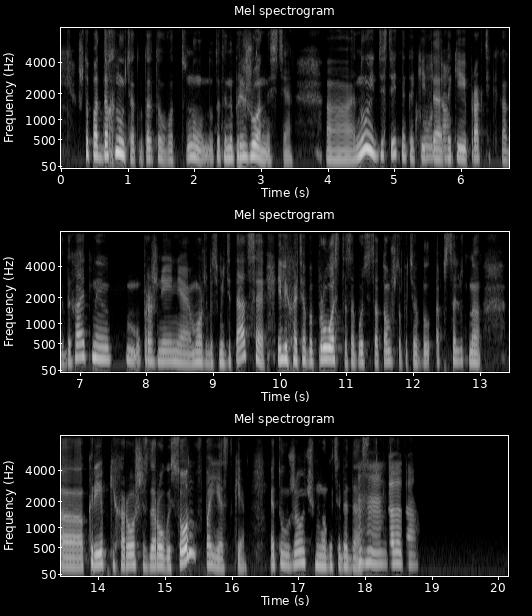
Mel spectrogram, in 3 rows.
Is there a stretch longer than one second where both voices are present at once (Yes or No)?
No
